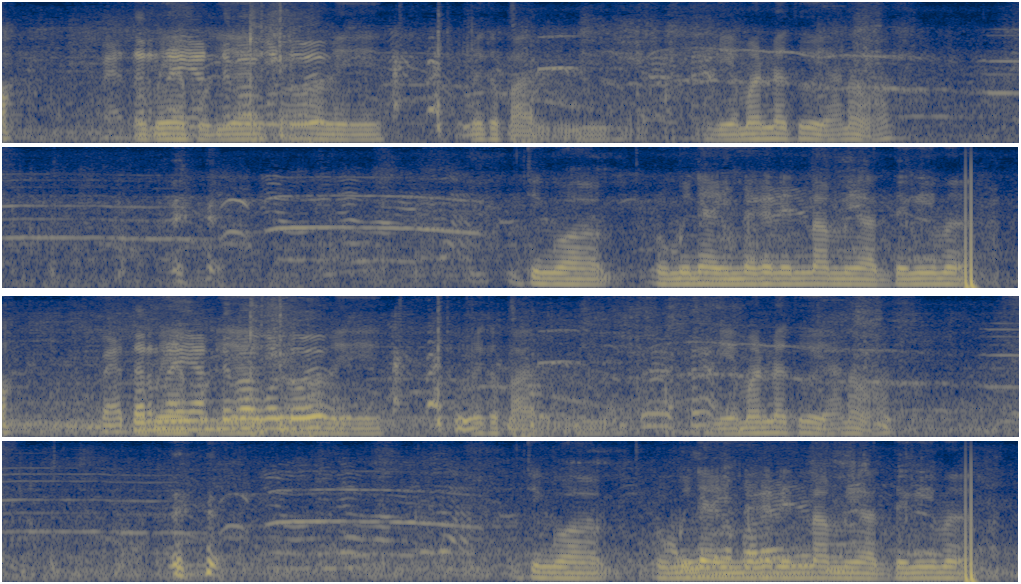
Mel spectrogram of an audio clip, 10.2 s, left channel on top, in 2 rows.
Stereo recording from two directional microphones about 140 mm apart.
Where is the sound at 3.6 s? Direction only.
Centre (ahead or behind).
